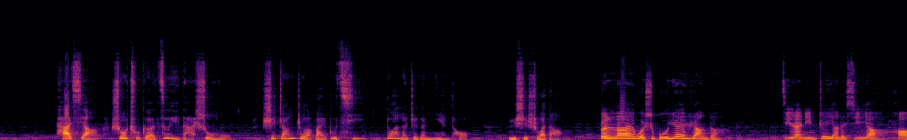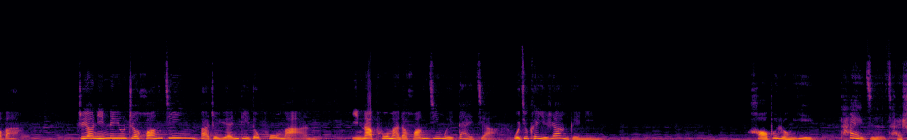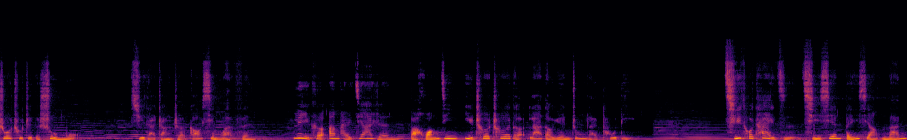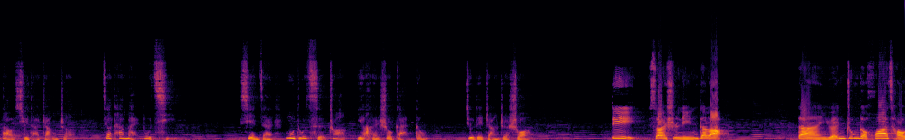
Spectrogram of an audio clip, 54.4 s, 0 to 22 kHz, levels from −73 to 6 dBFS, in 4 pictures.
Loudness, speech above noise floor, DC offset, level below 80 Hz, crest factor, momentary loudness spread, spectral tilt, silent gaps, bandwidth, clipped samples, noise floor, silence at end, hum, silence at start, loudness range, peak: -17 LUFS; 27 dB; under 0.1%; -60 dBFS; 18 dB; 17 LU; -5.5 dB/octave; none; 14 kHz; under 0.1%; -43 dBFS; 0 s; none; 0.05 s; 9 LU; 0 dBFS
